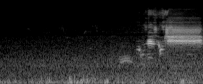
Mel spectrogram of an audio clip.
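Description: Male red-winged blackbird singing its conk-la-ree song: a few short rising notes about a second and a half in, then a loud high trill.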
